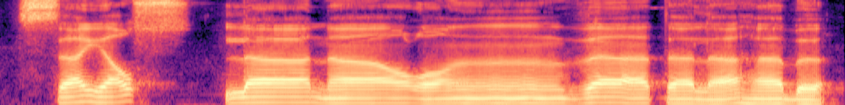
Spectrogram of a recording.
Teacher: سین کو باریک سیٹی سے ادا کرنا ہے، صاد کو موٹی سیٹی سے پڑھنا ہے لیکن ہلانا نہیں ہے.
